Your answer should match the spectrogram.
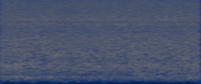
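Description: Ocean surf washing onto a sandy beach, a steady rush of noise, with wind rumbling on the microphone.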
